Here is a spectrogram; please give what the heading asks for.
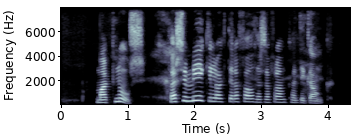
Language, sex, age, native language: Icelandic, female, 30-39, Icelandic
